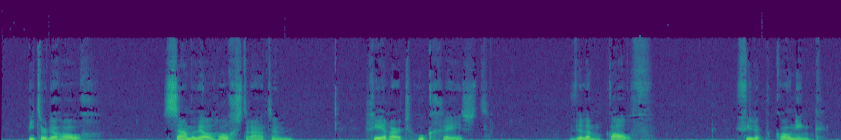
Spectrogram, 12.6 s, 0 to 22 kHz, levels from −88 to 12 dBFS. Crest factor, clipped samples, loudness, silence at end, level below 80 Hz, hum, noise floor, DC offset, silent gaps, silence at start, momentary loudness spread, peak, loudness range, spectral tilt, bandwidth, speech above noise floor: 18 dB; under 0.1%; -18 LUFS; 0.05 s; -42 dBFS; none; -44 dBFS; under 0.1%; none; 0 s; 18 LU; 0 dBFS; 4 LU; -6 dB/octave; 16.5 kHz; 27 dB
